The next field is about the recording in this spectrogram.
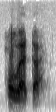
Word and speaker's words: Holeta: The Ethiopian Covenant Church is it pronounced just like it looks, Holita? – Holeta.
